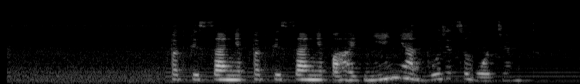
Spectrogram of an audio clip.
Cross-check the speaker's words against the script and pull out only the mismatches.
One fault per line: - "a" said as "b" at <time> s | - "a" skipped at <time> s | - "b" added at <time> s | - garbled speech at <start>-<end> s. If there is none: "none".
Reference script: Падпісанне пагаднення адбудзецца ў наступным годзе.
- "падпісанне" added at 2.5 s
- "наступным" skipped at 4.7 s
